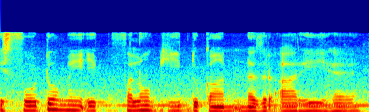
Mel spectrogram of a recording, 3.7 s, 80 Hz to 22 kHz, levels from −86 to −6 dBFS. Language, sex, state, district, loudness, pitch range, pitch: Hindi, male, Uttar Pradesh, Lucknow, -15 LUFS, 110-130 Hz, 120 Hz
